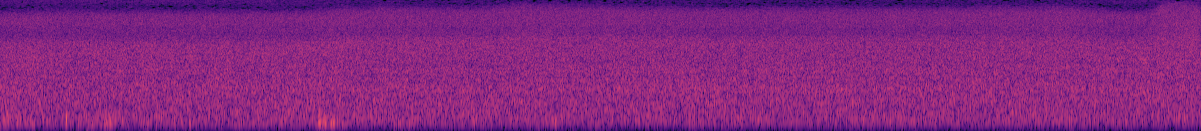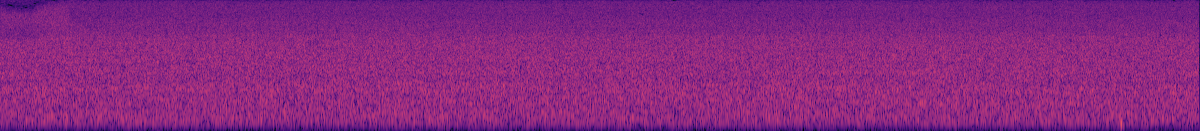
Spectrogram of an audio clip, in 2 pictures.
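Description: Cusarare Falls, a tall waterfall pouring down a rock face and crashing into its pool: a steady, unbroken rush of water. A brief low thump about four seconds in.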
